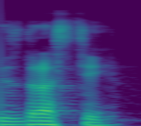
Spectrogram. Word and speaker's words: здравствуйте: It's written a little bit hard, like здравствуйте, but they read it like здрасте.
